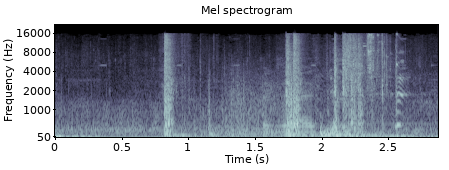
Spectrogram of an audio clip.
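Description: Sniper gunshots in Call of Duty: Modern Warfare crack out in a few sharp, loud bursts spaced about a second apart, set against a low background rumble.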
